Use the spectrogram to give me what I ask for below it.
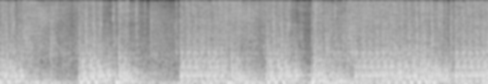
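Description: Loud, sustained automatic gunfire in a firefight aboard a ship: dense rattling bursts fill the entire clip with only brief dips between volleys.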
